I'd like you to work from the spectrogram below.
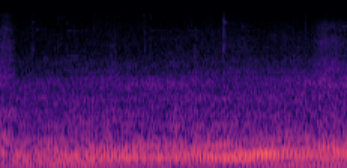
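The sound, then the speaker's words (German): A small red three-wheeled car's engine drones loudly and steadily, a buzzing, harmonic whine that swells slightly as it revs, with no voices over it. “Das ist übrigens das rote Pipifax-Auto, was hier so rumlärmt.”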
